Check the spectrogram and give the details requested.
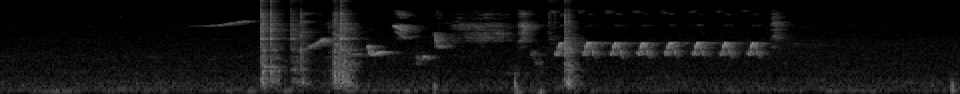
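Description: Small bird calling: a cluster of sharp, high calls about two seconds in, then a quick run of about eight evenly spaced chirps.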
